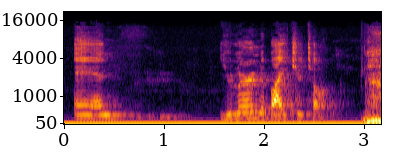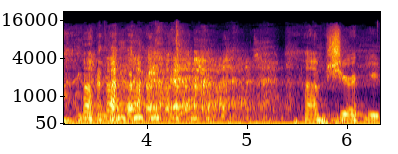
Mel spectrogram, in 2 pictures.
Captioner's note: laughing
